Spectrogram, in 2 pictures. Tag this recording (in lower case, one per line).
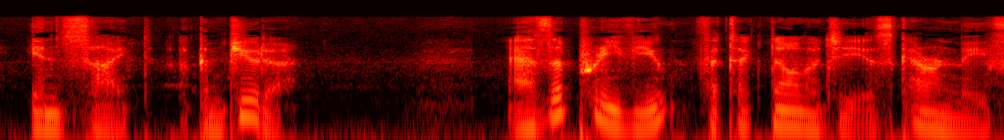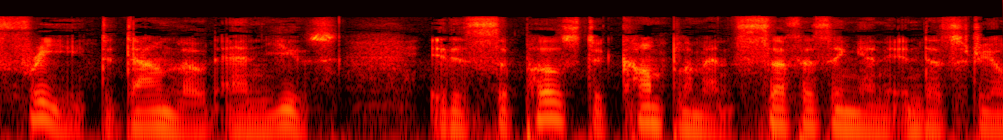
speech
